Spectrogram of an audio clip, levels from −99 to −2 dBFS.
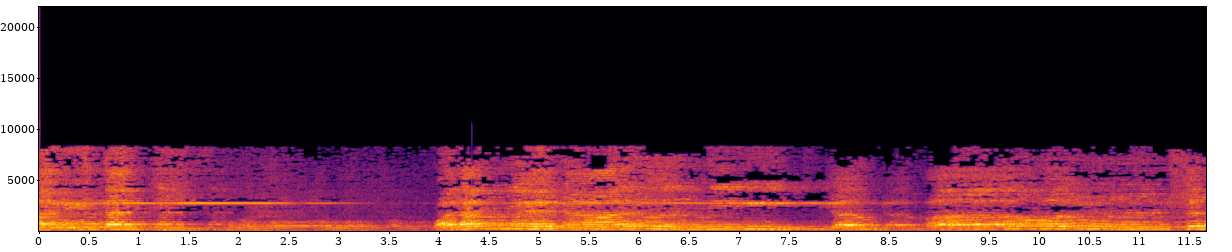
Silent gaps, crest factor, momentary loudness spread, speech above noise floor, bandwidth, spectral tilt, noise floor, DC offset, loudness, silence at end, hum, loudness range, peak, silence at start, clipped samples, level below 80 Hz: none; 16 dB; 16 LU; 24 dB; 8.8 kHz; -3.5 dB/octave; -37 dBFS; under 0.1%; -16 LUFS; 0 s; none; 4 LU; 0 dBFS; 0 s; under 0.1%; -64 dBFS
